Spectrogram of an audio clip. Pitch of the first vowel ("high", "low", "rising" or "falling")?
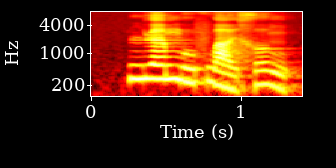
high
